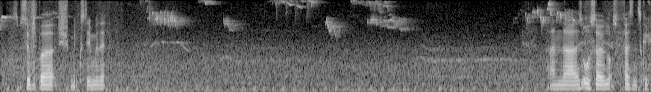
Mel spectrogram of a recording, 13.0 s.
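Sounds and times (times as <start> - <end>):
low background rumble: 0.0 - 13.0
small birds chirping: 0.0 - 13.0.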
